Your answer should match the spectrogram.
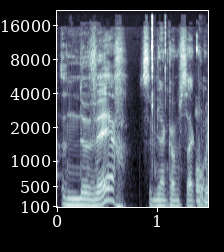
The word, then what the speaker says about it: Nevers: tu es né un 17 mars 1992 à nevers c'est bien comme ça qu'on y prononce voilà puisque jean-françois bernard qui est lui-même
